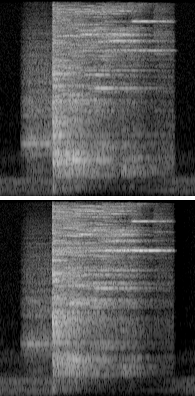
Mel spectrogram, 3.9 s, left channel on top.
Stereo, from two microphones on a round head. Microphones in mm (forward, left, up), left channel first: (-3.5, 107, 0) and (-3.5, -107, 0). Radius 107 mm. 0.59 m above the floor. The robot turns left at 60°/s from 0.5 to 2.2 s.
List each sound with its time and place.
1.0 s breaking glass: 40° right, 1.3 m; by 3.5 s 110° right, 1.3 m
